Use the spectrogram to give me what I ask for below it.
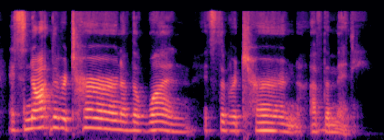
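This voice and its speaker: Putting on a character voice, a woman booms out loud at a medium pitch and a fairly slow pace, with ordinary pitch variation. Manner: proclaiming, prophetic.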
